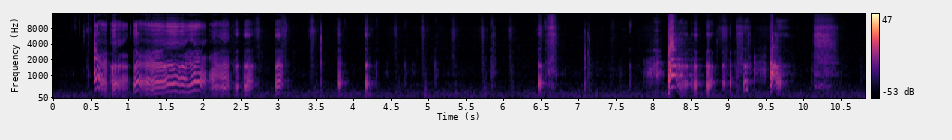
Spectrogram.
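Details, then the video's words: Wanting to play, the Shih Tzu Wrigley yelps and whines in a quivering, warbling rise and fall, then gives scattered short barks and grumbles over several seconds indoors. "My Shih Tzu Dog: Making weird & funny noises"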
